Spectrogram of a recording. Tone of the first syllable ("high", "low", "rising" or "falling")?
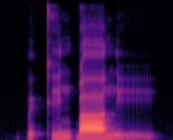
low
